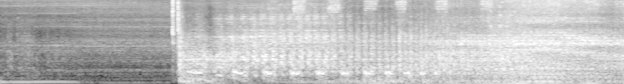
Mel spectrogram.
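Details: Old Ford truck used as a mobile home mover: steady starter whirring with even cranking beats, turns over with a little white smoke but never catches; ground wiring uncertain.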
